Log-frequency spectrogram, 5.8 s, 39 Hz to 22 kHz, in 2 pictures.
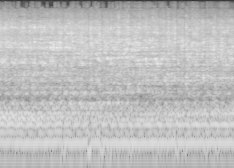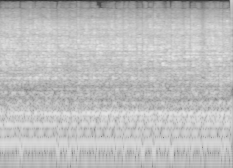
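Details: VR6 turbo engine with methanol injection and open throttle body, in final assembly before exhaust work: steady, even low rumble with no misses or surges; smooth idle.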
